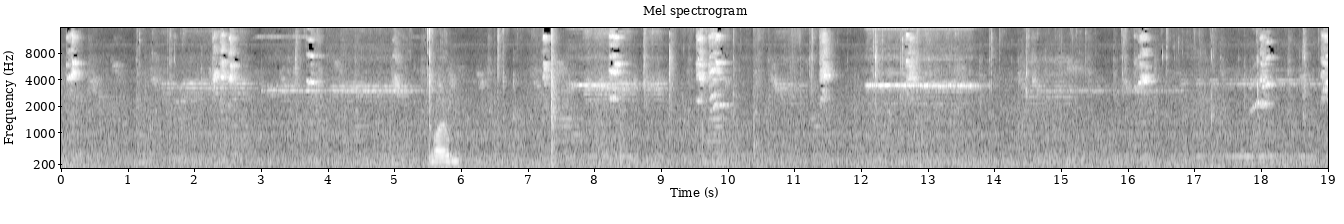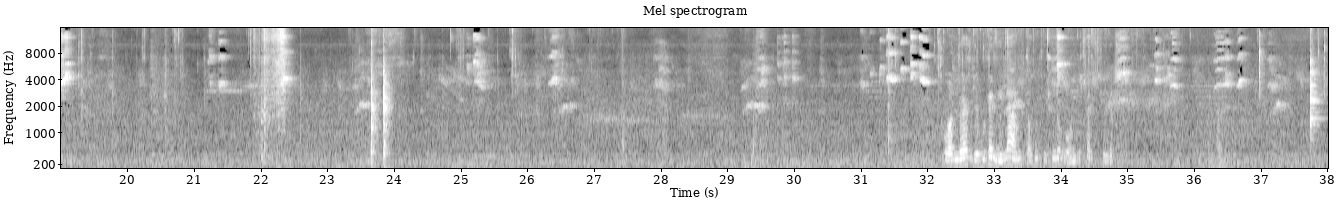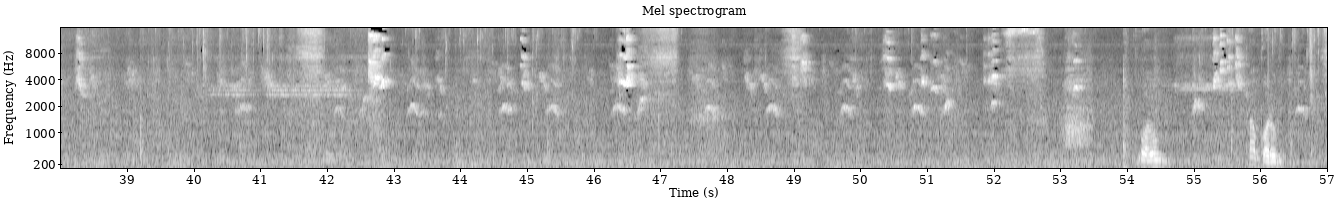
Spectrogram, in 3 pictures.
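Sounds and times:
low background hum: 0:00.0 - 0:57.0
brass bowl clinking on metal dishes: 0:37.7 - 0:38.1.

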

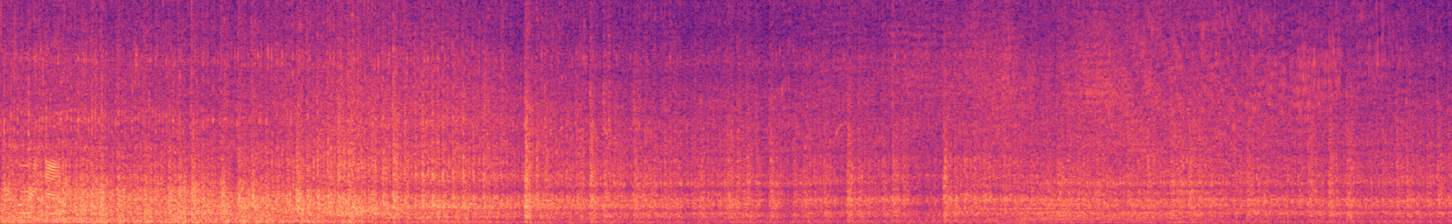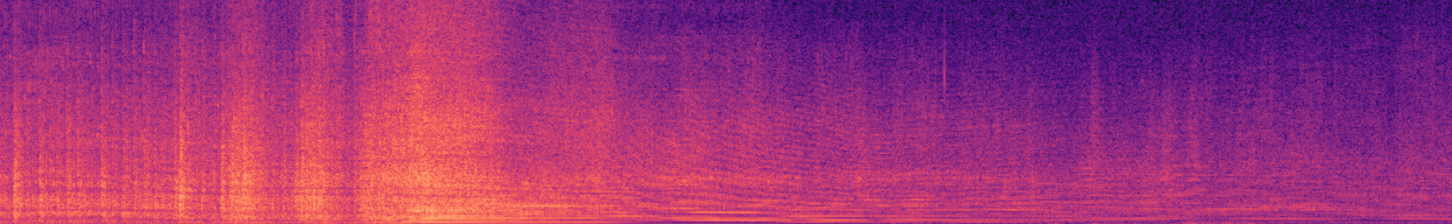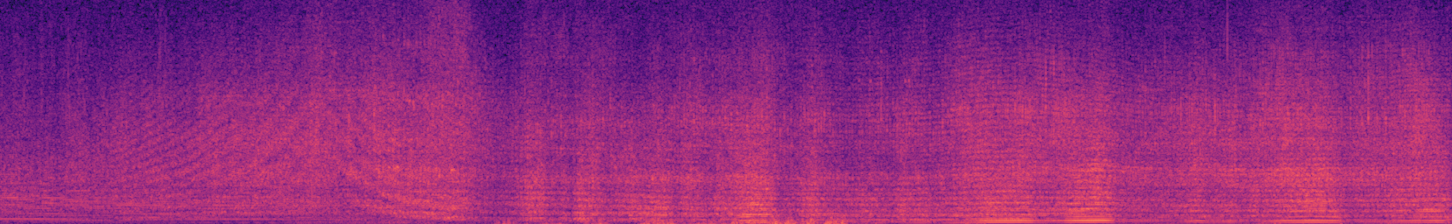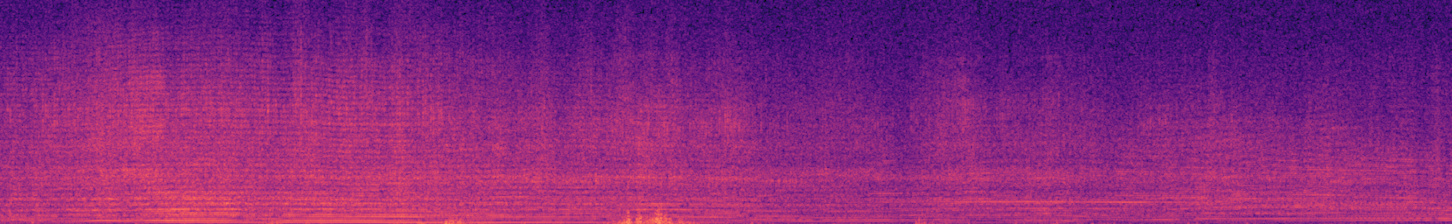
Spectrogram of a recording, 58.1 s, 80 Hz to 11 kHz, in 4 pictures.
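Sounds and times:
loud rushing noise: 0:00.0 - 0:21.4
model plane engine droning: 0:00.0 - 0:58.0.

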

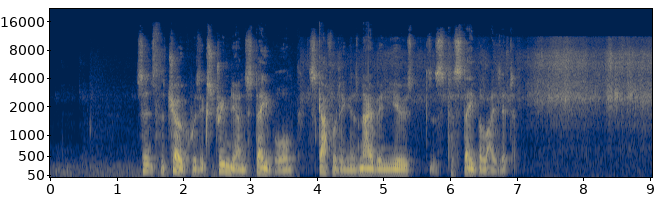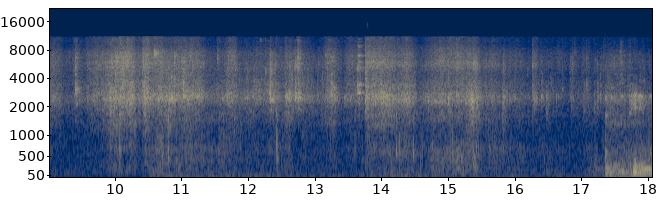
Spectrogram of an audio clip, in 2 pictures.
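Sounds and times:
gear scraping against rock: 0:07.2 - 0:16.8
loose stones rattling: 0:07.2 - 0:17.4.

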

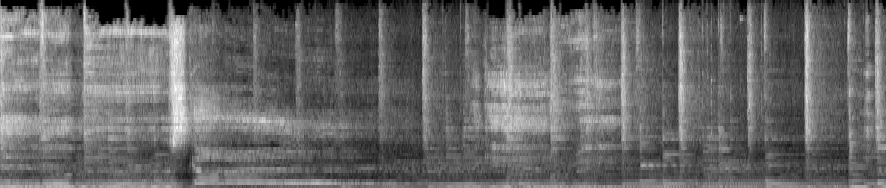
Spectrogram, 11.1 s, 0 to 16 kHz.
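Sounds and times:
country song with acoustic guitar: 0:00.0 - 0:11.0.

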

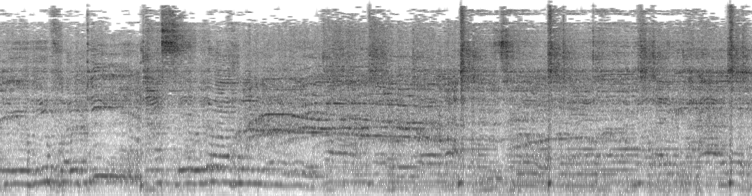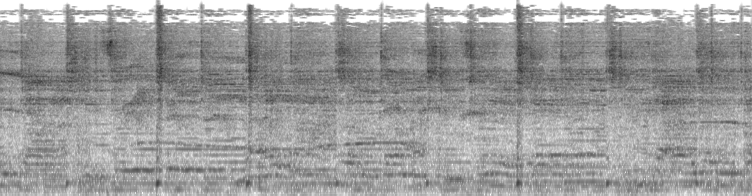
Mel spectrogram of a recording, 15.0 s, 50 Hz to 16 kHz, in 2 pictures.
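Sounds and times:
amplified backing music: 0:00.0 - 0:15.0
man singing into microphone: 0:00.0 - 0:15.0
steady drum beat: 0:03.4 - 0:15.0.

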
